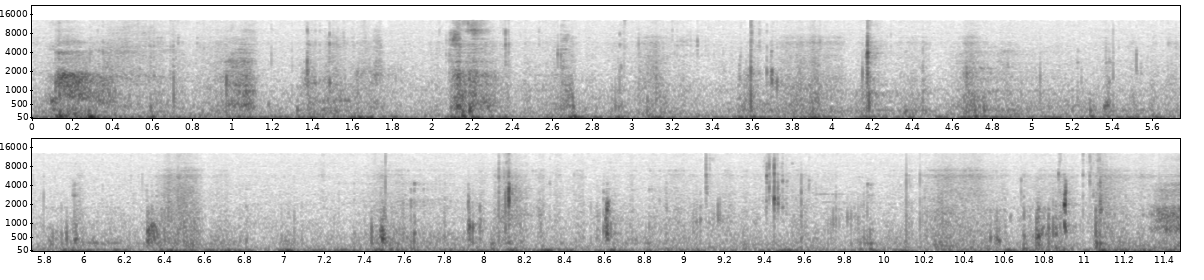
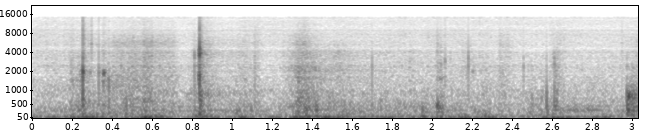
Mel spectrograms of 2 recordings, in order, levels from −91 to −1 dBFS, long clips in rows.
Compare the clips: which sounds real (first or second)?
first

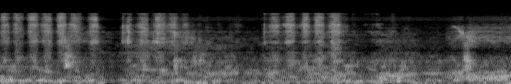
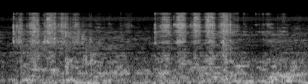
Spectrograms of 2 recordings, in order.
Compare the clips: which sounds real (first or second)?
second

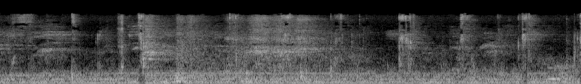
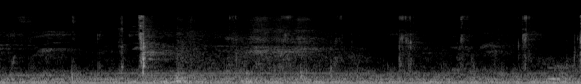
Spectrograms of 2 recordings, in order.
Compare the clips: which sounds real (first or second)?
second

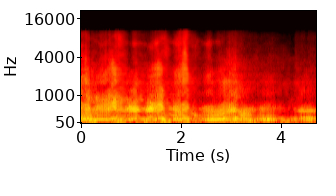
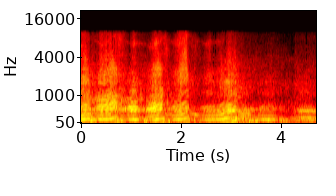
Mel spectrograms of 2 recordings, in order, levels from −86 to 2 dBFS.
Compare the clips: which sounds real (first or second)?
second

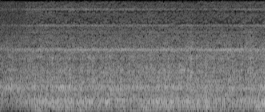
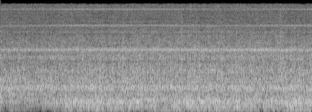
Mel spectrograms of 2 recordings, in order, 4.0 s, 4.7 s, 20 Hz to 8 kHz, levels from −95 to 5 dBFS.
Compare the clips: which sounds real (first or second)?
second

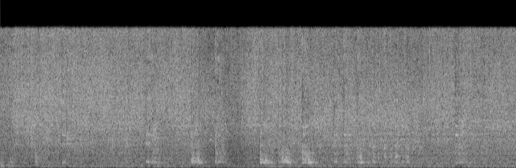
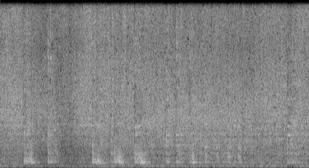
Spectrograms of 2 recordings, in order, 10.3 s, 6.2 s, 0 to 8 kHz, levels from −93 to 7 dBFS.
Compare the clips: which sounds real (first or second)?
second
